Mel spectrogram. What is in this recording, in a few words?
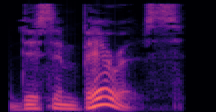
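"disembarrass", British English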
